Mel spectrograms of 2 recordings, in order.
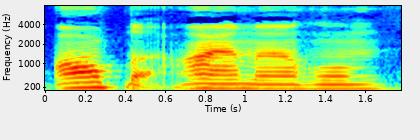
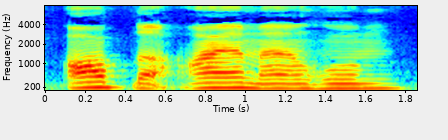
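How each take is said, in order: The two takes are said the same way.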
